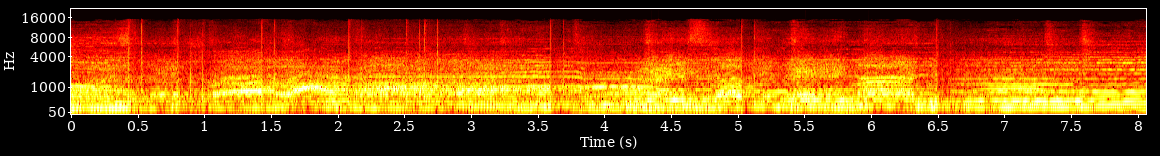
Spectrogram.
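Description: A crowd singing a hymn together with music, choir-like and sustained, with a few sharp firework bangs breaking through.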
